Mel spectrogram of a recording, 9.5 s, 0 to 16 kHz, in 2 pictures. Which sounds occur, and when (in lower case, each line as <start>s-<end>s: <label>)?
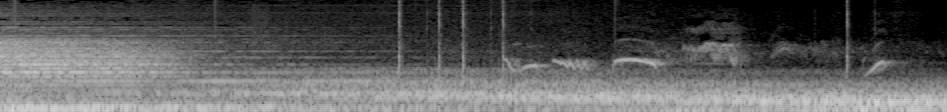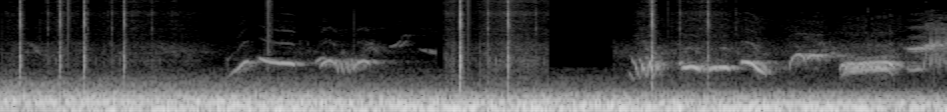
0.0s-9.4s: music
1.0s-1.1s: tick
1.9s-2.5s: typing
2.5s-4.5s: bird vocalization
4.0s-4.2s: typing
4.8s-5.3s: typing
4.8s-6.9s: bird vocalization
6.0s-6.1s: tick
6.9s-7.3s: typing
7.8s-9.4s: bird vocalization
7.9s-8.4s: typing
